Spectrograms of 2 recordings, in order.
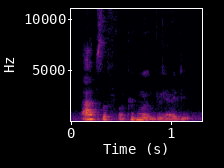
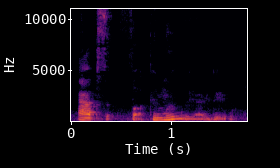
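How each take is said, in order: First: Fast, softer Abso-fucking-lutely thrown away; quick aside. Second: Abso-fucking-lutely stretched out, each part leaned on; emphatic admission. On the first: Repeating to listeners that she annoys her husband, a fast softer throwaway. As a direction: rattle off Abso-fucking-lutely again under her breath. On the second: Telling listeners she annoys her husband, an emphatic Abso-fucking-lutely. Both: Real, not acted.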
